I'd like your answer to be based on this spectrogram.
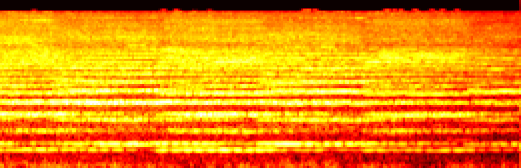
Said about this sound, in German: Wollen wir warten, bis der Krankenwagen fährt? Ich weiß gar nicht, ja. ob man den so gut im Podcast hört, aber.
